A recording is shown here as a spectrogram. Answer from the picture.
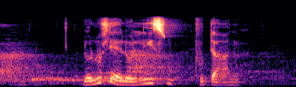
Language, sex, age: Swati, male, 23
